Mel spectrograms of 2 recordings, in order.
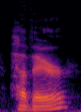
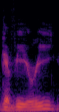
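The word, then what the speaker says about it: Gavere: So guys, coming up next, we're going to have Haver. I learned how to say it right. It's not Gaviri, as I was going to call it.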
